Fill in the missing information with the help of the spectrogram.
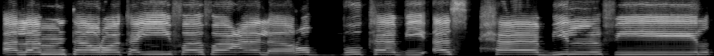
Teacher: Sempurnakan alif fathah. Alam, lamnya kan dia tengah-tengah ya, tawasud bain ya. Jadi tidak terlalu ditekan, juga tidak terlalu lepas ya.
